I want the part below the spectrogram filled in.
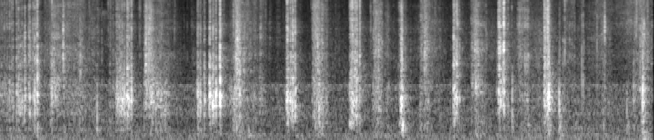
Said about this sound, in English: So I'm going to cut it in the middle.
